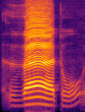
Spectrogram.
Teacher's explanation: ujung lidah kita menempel dengan gigi di atas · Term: huruf dal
